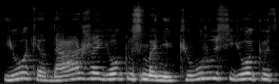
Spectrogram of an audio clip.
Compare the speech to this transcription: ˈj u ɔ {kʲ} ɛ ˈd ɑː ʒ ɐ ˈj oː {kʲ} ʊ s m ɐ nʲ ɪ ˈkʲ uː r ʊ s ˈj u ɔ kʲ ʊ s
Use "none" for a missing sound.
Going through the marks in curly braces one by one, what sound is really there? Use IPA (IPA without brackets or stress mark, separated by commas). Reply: kʲ, kʲ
